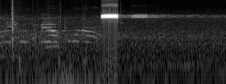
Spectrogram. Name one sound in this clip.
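A referee's whistle blows a short, sharp blast.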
